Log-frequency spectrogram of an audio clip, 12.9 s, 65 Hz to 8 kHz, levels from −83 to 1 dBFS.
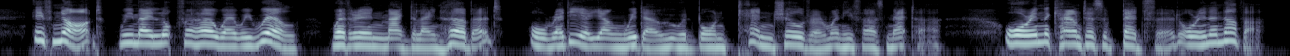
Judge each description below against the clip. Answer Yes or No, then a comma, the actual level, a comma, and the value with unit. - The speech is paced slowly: No, average, 170 wpm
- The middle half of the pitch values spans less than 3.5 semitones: No, average, 4.7 semitones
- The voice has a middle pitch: Yes, medium, 160 Hz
